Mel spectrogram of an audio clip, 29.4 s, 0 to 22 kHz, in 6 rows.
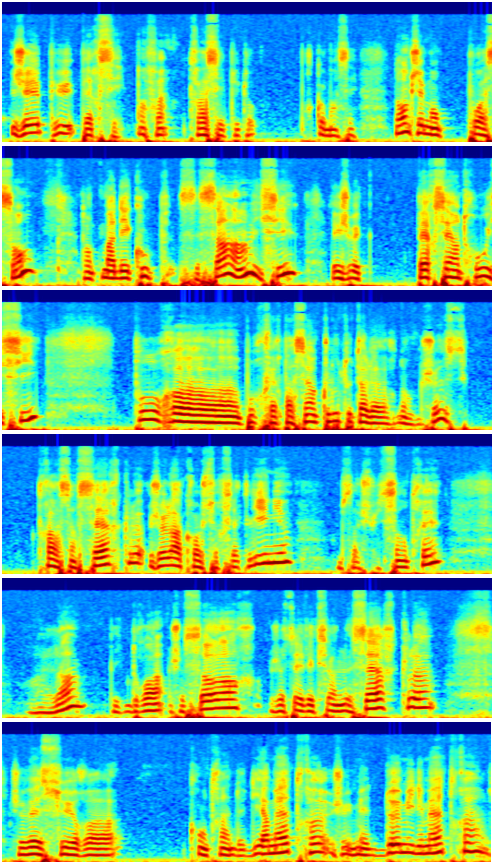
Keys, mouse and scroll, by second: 0.1-0.7 right drag, 3.4-3.7 scroll up 1, 4.1-5.2 right drag, 14.8 click, 17.8 click, 19.6 click, 20.9 right click, 22.2 click, 23.9 click, 26.7 click, 28.4 2.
